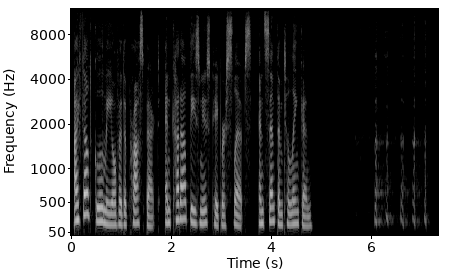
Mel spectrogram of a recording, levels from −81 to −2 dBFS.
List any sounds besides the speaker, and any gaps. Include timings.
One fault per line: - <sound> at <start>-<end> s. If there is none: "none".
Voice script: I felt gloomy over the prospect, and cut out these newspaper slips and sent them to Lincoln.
- laugh at 5.7-7.2 s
